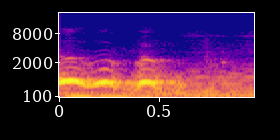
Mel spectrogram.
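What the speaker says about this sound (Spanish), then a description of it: "El perro ha ladrado" A dog barks indoors, a couple of short muffled barks in quick succession at the start, fairly close and moderately loud, with no talking over it.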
